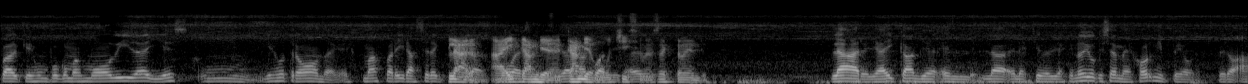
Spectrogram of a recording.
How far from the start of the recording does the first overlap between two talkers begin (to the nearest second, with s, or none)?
4 s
